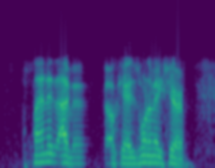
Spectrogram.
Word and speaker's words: Planet Ivy: I don't want to butcher the name. Planet Ivy. Planet Ivy.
